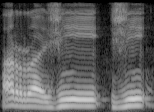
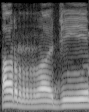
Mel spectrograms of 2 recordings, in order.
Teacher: الصوت يعني انقلب إلى الصوت المقابل وهو صوت الرخاوة، فصارت الجيم رخوة · Shown in: first take · الرجي جي، هذا خطأ.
